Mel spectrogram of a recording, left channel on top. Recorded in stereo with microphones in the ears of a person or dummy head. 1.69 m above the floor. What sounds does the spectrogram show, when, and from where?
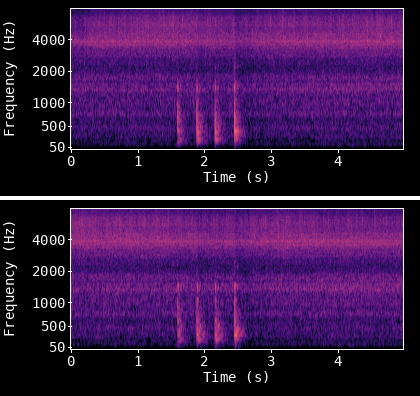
1.6 s knocking: 40° left (ahead or behind), 1.3 m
